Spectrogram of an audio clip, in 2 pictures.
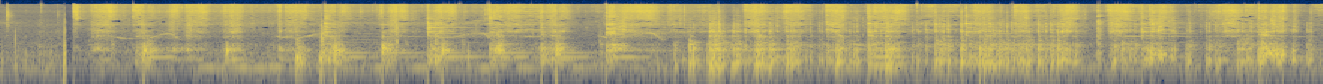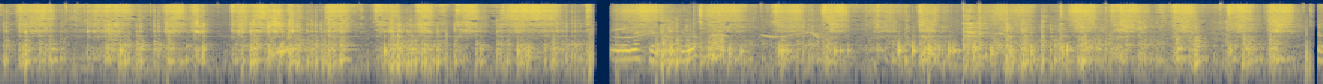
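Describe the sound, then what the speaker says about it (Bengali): Dry vermicelli being fried in ghee and stirred in a pan, a continuous close rasping, scraping rub that runs throughout at a fairly loud level. "ঘি দিয়ে সেমাইটা ভাজুম"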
